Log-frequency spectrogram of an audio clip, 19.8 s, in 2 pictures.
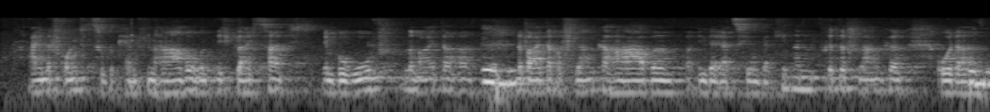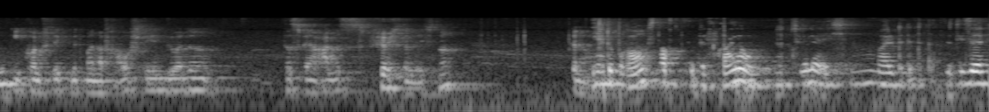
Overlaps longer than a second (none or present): none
